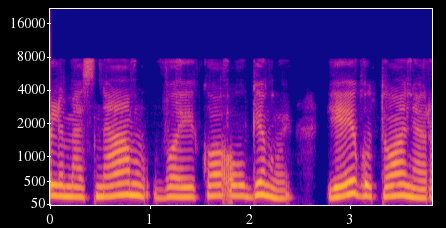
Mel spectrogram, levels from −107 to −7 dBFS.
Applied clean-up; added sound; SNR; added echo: neural mask model Resemble Enhance denoiser.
